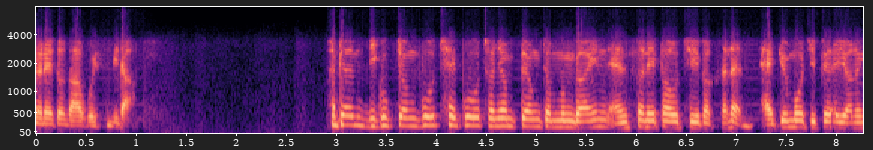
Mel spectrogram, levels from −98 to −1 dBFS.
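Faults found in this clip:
Background turns steady and featureless 1.08–2.90 s (1.82 s), about 2 dB quieter, against a bed about 50 dB below loud passages. Comfort noise in place of the background, likely sender DTX: frames halted, receiver synthesized shaped noise. Call path band stops at 8 kHz, pointing to G.722 wideband, 64 kbps.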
